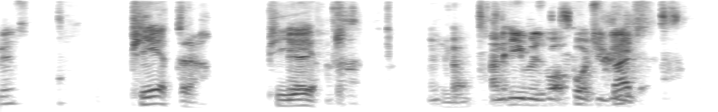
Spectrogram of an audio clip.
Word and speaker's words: Pietra: Pietra.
